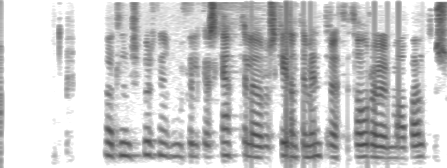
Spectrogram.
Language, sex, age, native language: Icelandic, female, 50-59, Icelandic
